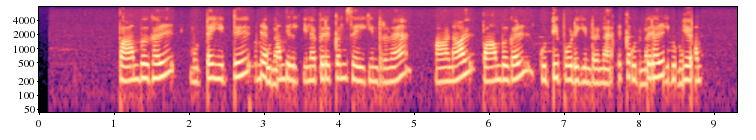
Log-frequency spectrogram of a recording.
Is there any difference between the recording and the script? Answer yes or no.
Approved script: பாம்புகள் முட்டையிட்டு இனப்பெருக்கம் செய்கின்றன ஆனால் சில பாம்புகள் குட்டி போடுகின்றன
yes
